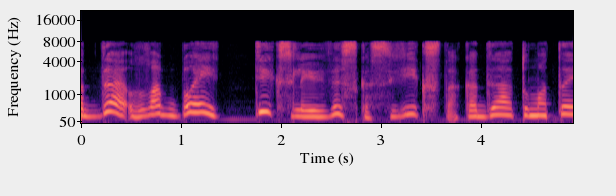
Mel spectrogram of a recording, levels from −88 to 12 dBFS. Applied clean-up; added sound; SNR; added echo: none; none; none; none.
